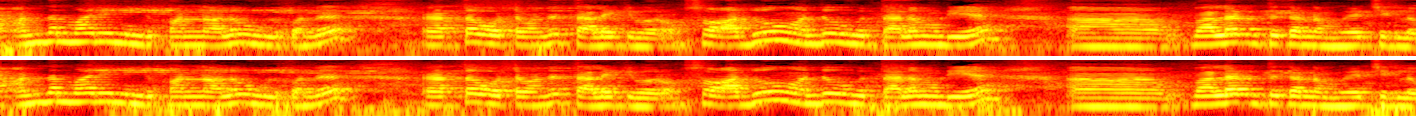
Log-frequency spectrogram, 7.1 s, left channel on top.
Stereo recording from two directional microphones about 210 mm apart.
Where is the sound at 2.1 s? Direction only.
10° right (ahead or behind).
